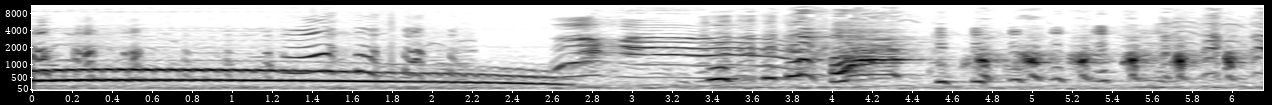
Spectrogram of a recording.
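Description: A long, held, high 'ooo' voice, wavering slightly and dipping in pitch as it ends after about two and a half seconds, then a baby and a man laughing in quick, choppy bursts from about three seconds in.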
